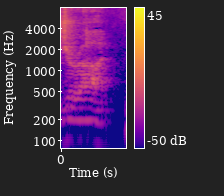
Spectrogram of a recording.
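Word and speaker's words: Jerrod: So we received several comments about the stand-up comedy special of Jared Carmichael. – It's pronounced Gerard.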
